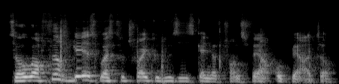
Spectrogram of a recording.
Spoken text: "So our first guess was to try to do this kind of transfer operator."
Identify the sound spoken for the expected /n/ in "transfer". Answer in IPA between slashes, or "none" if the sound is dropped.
/n/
